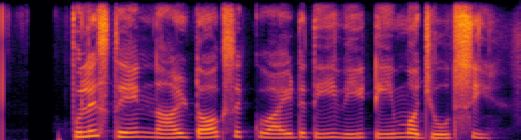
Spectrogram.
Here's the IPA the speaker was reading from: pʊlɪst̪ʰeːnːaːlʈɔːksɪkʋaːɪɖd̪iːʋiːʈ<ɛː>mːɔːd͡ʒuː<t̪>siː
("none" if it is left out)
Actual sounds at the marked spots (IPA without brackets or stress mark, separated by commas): iː, d̪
